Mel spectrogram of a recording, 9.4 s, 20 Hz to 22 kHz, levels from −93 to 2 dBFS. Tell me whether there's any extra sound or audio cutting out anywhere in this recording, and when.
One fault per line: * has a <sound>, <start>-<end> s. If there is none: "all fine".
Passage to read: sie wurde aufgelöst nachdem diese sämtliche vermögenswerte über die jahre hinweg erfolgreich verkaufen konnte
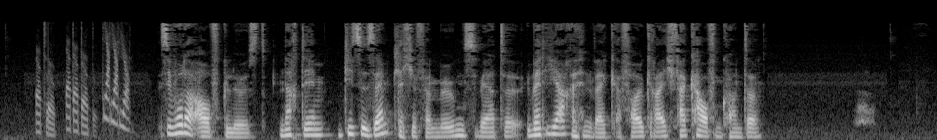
* has a chirp, 0.4-1.4 s
* has a bark, 8.5-8.8 s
